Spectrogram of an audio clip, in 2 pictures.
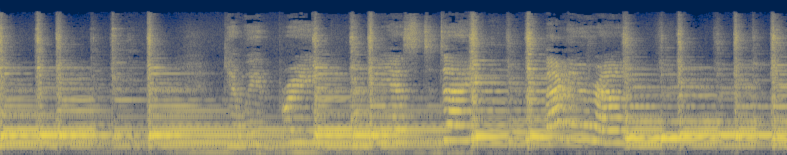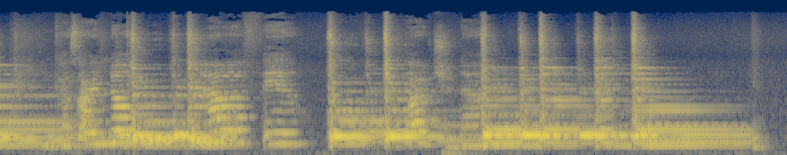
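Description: Soprano-style ukulele strummed in chords while a woman sings along. The playing stops abruptly near the end.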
